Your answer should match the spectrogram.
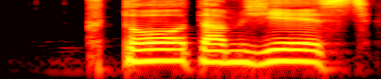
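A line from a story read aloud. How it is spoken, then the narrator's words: Angry shout. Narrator (Russian): сердито кричит Логок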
